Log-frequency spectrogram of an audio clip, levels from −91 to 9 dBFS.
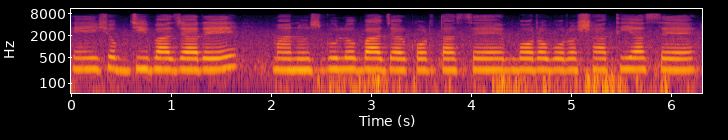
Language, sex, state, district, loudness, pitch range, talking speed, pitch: Bengali, female, Tripura, West Tripura, -15 LUFS, 235-245 Hz, 95 wpm, 235 Hz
